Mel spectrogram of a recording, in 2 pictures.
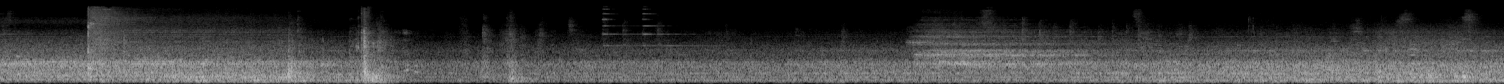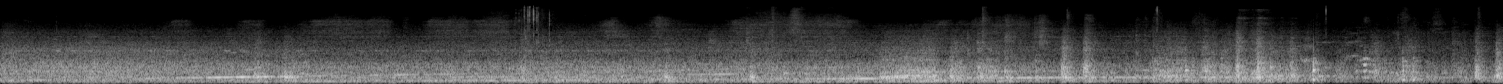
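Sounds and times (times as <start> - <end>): train wheel and rail rumble: 0.0 - 30.0
high ringing: 6.0 - 7.2.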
